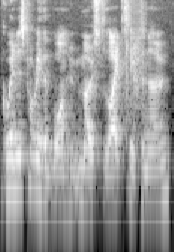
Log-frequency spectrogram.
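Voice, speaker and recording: A man's voice: medium pitch, fast talker, gravelly, a little mellow, a little hiss or hum. A man improvising narration as game master, explaining the scene in a conversational way.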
